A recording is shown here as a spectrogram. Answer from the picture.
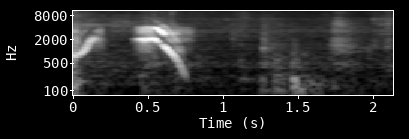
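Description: Cartoon sound effect closing an animated intro jingle: a short upward blip, then about half a second in a quick falling whistle that slides from high to low.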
